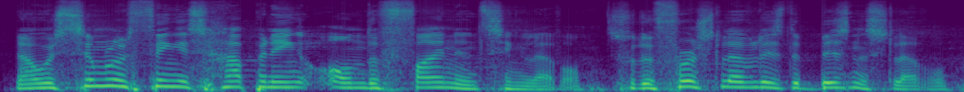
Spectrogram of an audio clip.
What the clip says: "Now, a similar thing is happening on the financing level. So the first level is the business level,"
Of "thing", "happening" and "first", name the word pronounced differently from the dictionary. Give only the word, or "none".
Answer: none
